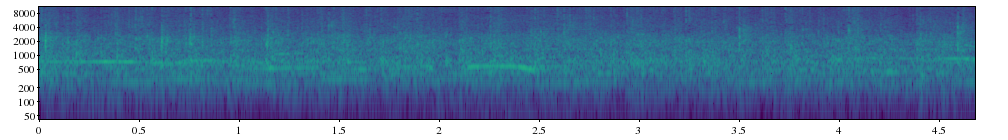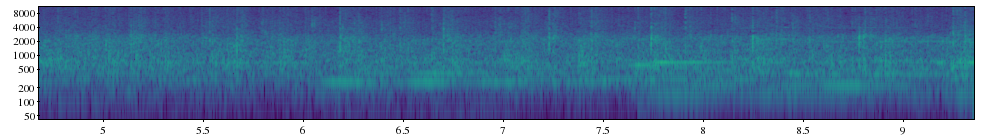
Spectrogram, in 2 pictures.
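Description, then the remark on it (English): A crowd applauds steadily for several seconds in thanks for a camp, a dense wash of hand claps holding a fairly even loudness throughout, with faint murmuring voices mixed underneath. “Clap your hands for that experience.”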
